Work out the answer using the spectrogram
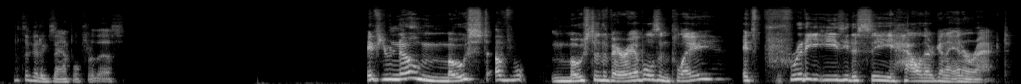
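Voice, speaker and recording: A man with a fairly high, bright and forceful voice, talking casually on a voice call. He explains things bluntly and with emphasis, pushing his points with energy. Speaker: writing advice speaker.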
